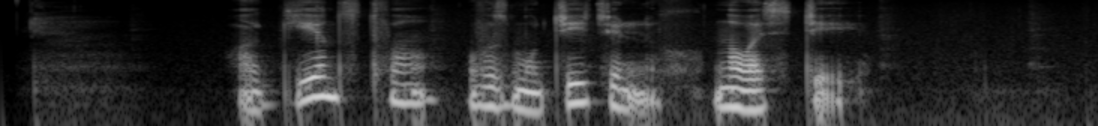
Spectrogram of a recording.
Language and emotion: Russian, sad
